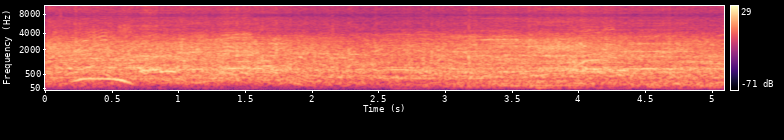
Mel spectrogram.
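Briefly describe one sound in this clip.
A large stadium crowd murmurs and chatters all around.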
